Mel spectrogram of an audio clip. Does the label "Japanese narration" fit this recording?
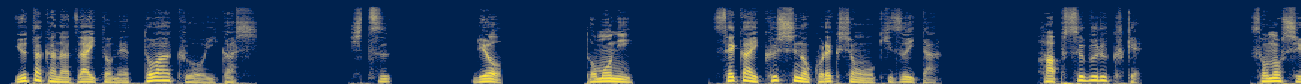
Yes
